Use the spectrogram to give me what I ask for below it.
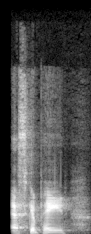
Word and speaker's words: ESCAPADE: I guess it's just regular pronounced Escapade for NASA.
